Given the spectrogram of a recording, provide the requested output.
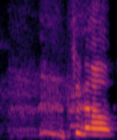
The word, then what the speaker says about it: Chanel: matt henning channel f i'm saying it right chanel and i'm not sh i'm not saying it right chanel god dang it chill chanel we we just want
